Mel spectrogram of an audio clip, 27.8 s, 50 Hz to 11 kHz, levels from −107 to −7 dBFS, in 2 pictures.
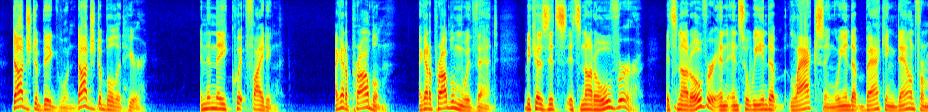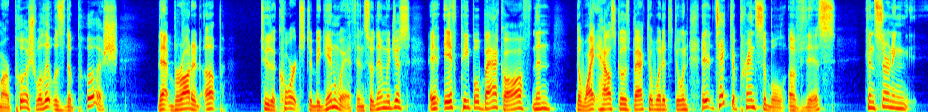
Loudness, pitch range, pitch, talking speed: -23 LUFS, 120-160 Hz, 140 Hz, 185 wpm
